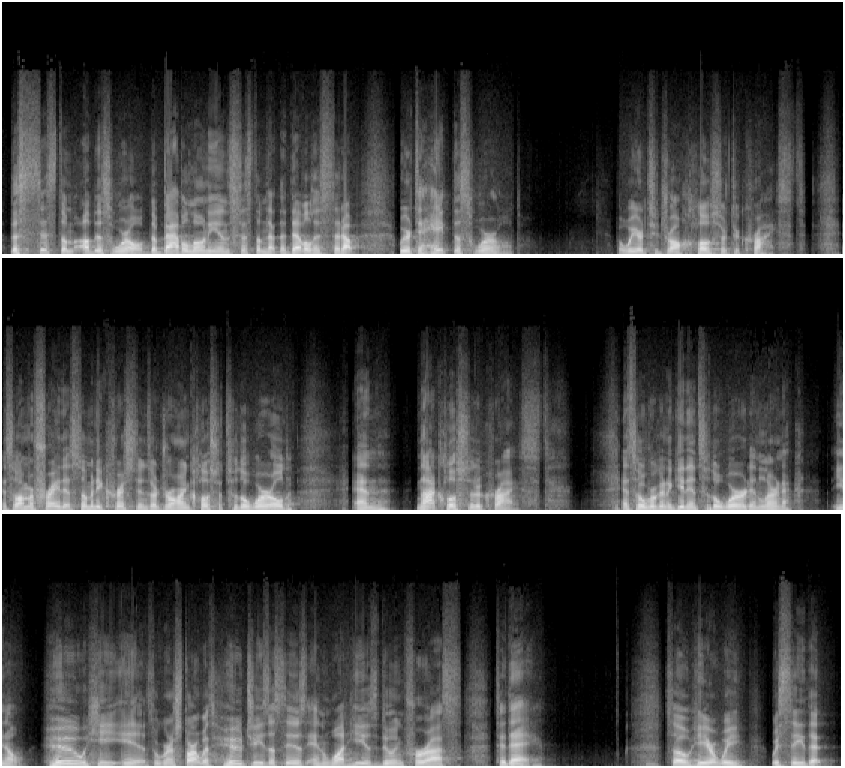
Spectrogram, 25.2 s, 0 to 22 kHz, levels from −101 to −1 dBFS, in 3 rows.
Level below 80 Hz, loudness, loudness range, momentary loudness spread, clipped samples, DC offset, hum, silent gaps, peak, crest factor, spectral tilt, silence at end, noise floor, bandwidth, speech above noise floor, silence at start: -64 dBFS; -22 LUFS; 4 LU; 10 LU; under 0.1%; under 0.1%; none; none; -2 dBFS; 20 dB; -5.5 dB/octave; 0.2 s; -77 dBFS; 14 kHz; 56 dB; 0.1 s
